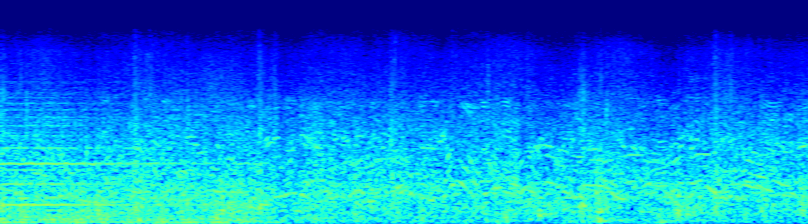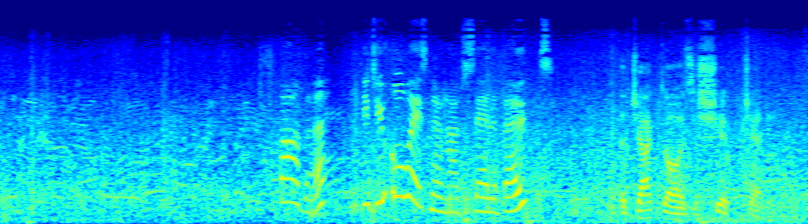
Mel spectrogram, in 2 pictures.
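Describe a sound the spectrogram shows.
Wind blows steadily over a sailing ship at sea.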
